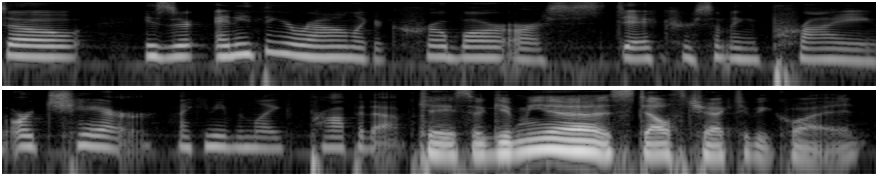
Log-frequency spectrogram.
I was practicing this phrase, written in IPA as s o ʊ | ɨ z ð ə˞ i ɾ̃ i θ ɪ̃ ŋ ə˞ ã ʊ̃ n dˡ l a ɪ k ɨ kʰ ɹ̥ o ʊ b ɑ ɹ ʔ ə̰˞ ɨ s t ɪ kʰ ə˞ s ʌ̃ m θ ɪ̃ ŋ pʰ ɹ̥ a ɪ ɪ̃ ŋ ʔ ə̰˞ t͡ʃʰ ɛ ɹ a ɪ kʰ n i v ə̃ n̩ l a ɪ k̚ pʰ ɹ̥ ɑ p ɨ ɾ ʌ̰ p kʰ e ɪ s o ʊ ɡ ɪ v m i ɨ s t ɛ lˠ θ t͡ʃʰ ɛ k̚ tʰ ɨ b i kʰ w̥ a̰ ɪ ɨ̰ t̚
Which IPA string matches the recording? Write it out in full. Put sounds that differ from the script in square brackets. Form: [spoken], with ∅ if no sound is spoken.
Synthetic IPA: s o ʊ | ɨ z ð ə˞ [ɛ] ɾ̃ i θ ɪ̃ ŋ ə˞ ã ʊ̃ n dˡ l a ɪ k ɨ kʰ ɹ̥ o ʊ b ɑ ɹ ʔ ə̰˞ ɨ s t ɪ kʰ ə˞ s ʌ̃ m θ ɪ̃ ŋ pʰ ɹ̥ a ɪ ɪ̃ ŋ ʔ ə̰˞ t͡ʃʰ ɛ ɹ a ɪ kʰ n i v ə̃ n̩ l a ɪ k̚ pʰ ɹ̥ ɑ p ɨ ɾ ʌ̰ p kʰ e ɪ s o ʊ ɡ ɪ v m i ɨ s t ɛ lˠ θ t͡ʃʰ ɛ k̚ tʰ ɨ b i kʰ w̥ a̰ ɪ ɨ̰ t̚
